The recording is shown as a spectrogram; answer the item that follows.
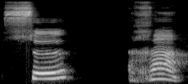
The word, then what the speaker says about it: seringue: It's all straight flat sounds. And you're going to say une seringue. It's un sound. And then because you have the U after the G, it's a hard G sound.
